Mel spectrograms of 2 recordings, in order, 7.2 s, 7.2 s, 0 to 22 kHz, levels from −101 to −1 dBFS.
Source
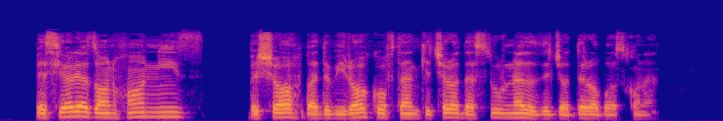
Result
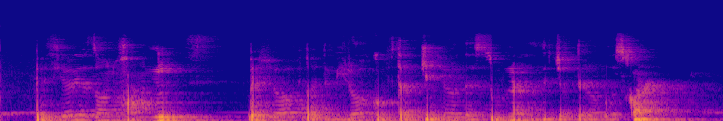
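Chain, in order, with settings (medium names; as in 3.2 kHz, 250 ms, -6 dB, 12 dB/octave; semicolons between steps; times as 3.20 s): reverb removal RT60 1.2 s; level-controlled noise filter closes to 1.3 kHz, open at -21.5 dBFS; frequency shift -280 Hz; inverted gate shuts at -27 dBFS, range -34 dB; low-pass that closes with the level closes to 1.2 kHz, closed at -44 dBFS; on a send at -4.5 dB: reverberation RT60 0.75 s, pre-delay 22 ms; on the sum: upward compressor, threshold -48 dBFS; bass shelf 150 Hz +9.5 dB; trim +6 dB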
